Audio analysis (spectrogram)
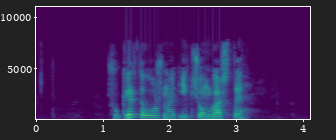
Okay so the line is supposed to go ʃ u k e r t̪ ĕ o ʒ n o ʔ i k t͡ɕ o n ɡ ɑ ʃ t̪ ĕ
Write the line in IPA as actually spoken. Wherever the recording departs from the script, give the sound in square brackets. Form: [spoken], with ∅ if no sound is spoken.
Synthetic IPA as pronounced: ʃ u k e r t̪ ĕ o ʒ n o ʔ i k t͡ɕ o [ŋ] ɡ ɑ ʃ t̪ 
